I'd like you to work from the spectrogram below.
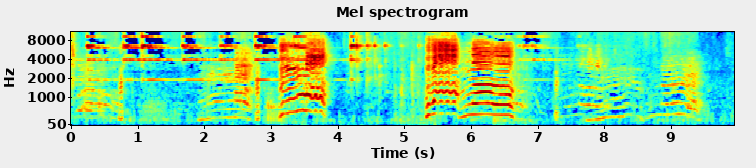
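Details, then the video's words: Several goats bleat in overlapping, quavering, nasal cries of differing pitch, some rising then falling. They come in bursts about every few seconds, with a steady bell-like ringing tone throughout. "Con dê Tiếng kêu và hình ảnh con dê Ai nói dê kêu beeeeeee"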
